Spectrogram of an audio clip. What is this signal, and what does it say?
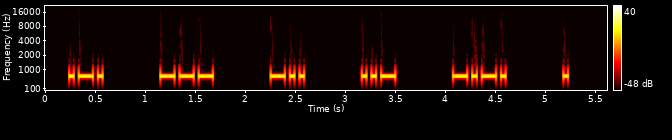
Morse code, heard as a keyed tone, about 25 wpm, spaced as for 12 wpm, 700 Hz. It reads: RODUCE
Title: 4x Character Spacing - Top 500 Words - 25wpm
